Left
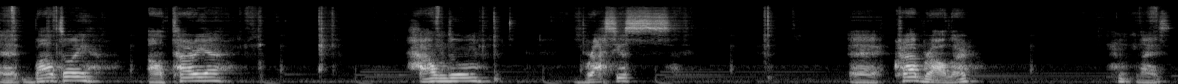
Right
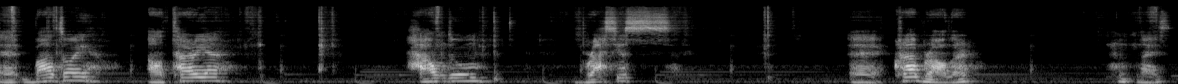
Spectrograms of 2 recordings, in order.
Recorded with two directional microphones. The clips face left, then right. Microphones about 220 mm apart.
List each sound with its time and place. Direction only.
0.0 s speech: 20° left (ahead or behind)
4.0 s a sound: 15° left (ahead or behind)
4.5 s speech: 20° left (ahead or behind)
8.5 s speech: 15° left (ahead or behind)
11.1 s speech: 20° left (ahead or behind)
